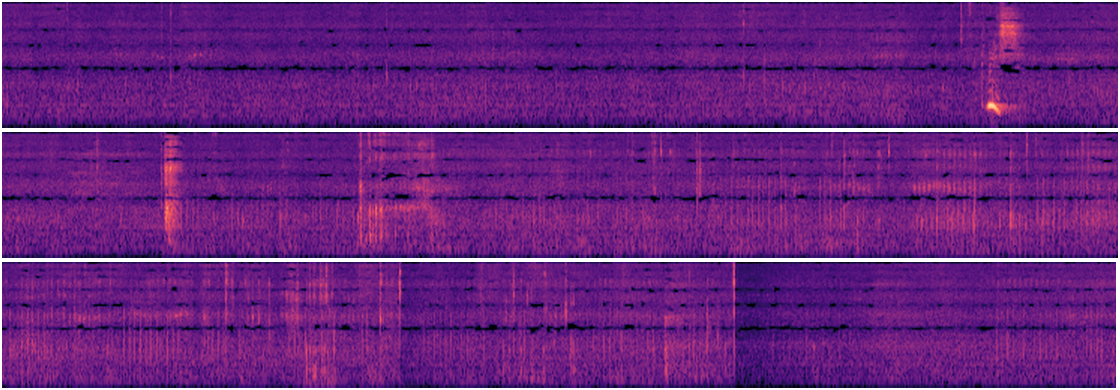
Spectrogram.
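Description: A hand rubs softly through a cat's fur.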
